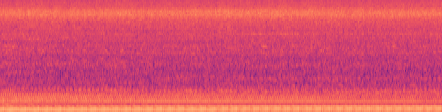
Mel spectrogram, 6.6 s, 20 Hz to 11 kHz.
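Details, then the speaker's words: 2015+ Subaru WRX idling after CNT Racing header install with J-pipe and exhaust refitted, half a quart added; steady even idle, deep smooth exhaust note, no ticking or puffing from leaks; normal idle. "I did put half a quart back in, but it seems to be running pretty good."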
